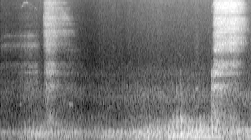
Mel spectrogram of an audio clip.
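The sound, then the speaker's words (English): A steady, low throbbing rumble of many helicopters flying outside, swelling slightly in the second half, with two short breathy noise bursts on top and no talking. “So many choppers outside right now.”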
